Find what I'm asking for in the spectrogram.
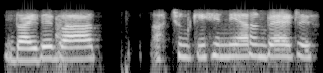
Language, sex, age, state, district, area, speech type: Kashmiri, female, 18-30, Jammu and Kashmir, Shopian, rural, conversation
